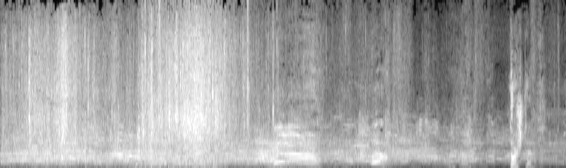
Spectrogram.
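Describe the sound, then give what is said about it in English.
Water splashes and sloshes in a rough, sustained churn as a Roman centurion's head is shoved underwater by a general, followed by strained voices and gasping bursts. “The general shoves Quintus's head underwater.”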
